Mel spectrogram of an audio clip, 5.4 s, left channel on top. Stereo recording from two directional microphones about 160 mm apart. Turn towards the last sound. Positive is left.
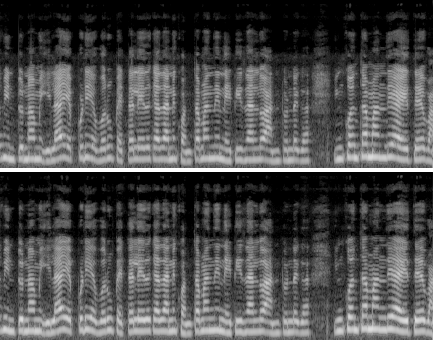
turn(degrees=-15)  # may be behind; listen again after turning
